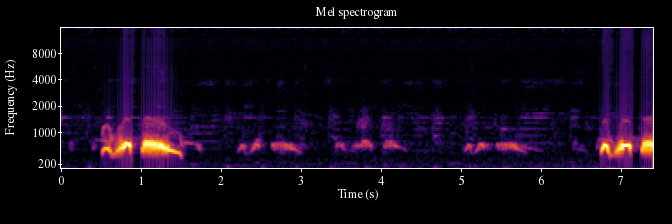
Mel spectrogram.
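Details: Cooing of spotted doves calling the flock, male and female, used to excite decoy males. Loud rough hollow coos open and close the clip, with soft, distant-sounding level coos repeated in between.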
